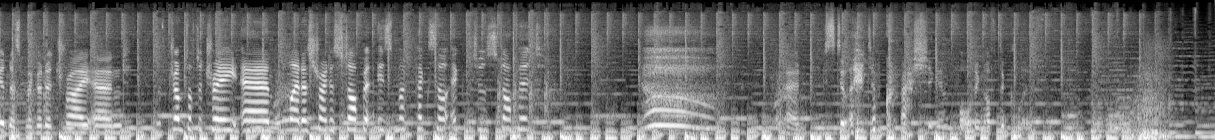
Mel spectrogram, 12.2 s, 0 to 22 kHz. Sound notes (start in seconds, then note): 6.4 gasp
